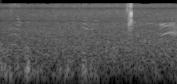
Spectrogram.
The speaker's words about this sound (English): The waves are crashing really. Man, they're really big right there. They're pumping.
